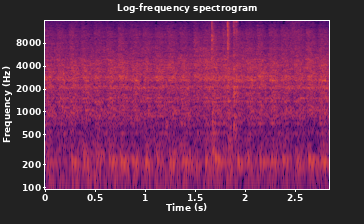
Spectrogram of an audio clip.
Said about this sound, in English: I turned on the engine and sped off as quickly as I could. But we didn't get very far. Just a few seconds later, the engine began to sputter.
